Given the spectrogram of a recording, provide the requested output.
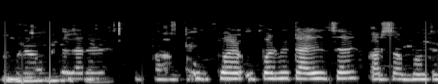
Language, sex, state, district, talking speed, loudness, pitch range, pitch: Hindi, male, Bihar, Bhagalpur, 125 wpm, -16 LUFS, 230-270 Hz, 255 Hz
